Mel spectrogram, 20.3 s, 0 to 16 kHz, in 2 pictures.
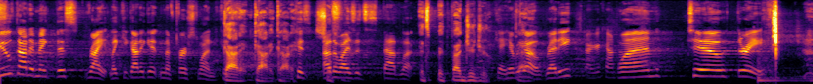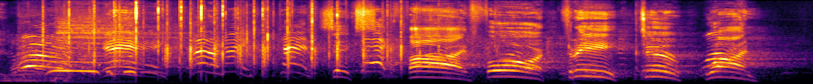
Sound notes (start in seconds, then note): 10.2 audience cheering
